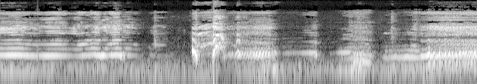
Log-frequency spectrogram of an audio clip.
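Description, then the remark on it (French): A Chewbacca mask toy, worn by a woman in her car, gives out loud, raspy growling moans in several long bursts, the pitch wavering and sliding, with short pauses between them. “That's not me making that noise, it's the mask!”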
